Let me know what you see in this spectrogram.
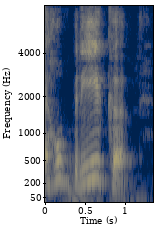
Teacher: a norma padrão é rubrica, né? A palavra é paroxítona.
